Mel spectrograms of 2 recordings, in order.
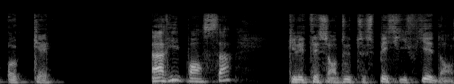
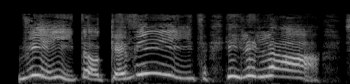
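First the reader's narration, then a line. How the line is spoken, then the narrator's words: Exclaimed. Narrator (French): s'écria Hepzibah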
